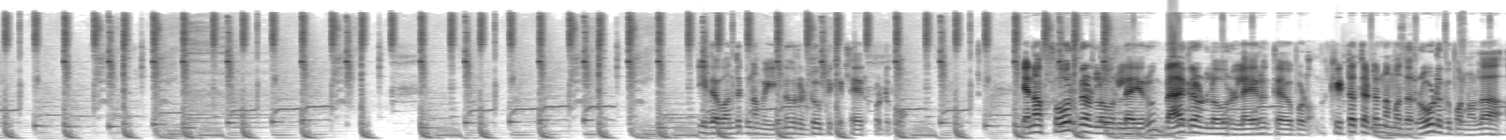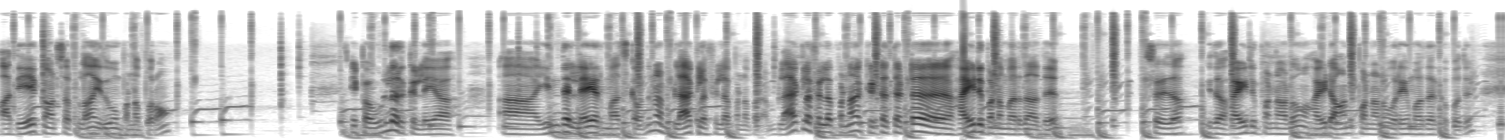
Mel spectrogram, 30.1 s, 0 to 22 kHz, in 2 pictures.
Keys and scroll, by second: 2.9 Return, 23.0 e.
